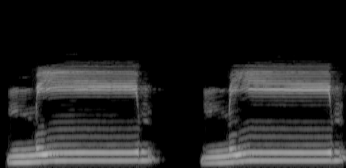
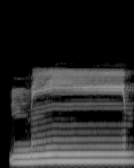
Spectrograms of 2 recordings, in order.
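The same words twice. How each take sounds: First: मीम slow and clear, not nasal; correct meem. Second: मीम slow with sound through the nose; nasal wrong meem. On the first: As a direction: draw out a clean मीम. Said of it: "ये दुरुस्त तरीका होगा". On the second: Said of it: "मीम गलत है". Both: Shown as a demonstration.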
